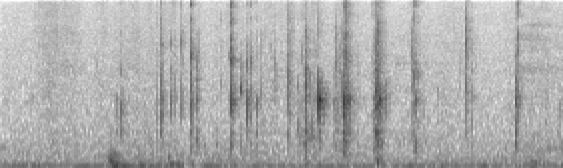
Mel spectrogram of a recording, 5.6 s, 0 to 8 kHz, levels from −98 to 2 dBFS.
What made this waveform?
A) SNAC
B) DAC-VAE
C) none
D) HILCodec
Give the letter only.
C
